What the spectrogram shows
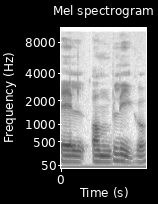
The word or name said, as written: navel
